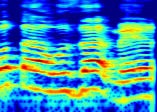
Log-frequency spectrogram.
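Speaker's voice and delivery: high, loud, exasperated outburst.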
